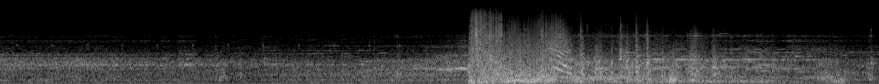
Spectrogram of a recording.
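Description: A vehicle collision: a sudden loud crash about five seconds in, lasting about a second, followed by rattling and clattering that die away over the next two seconds, over steady road noise.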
